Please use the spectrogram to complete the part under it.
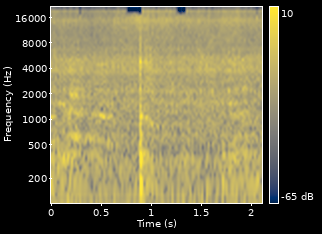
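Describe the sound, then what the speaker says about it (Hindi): Steady sizzling of ginger and green chili frying in hot oil in a wok, with a brief sharp clink of a utensil against the pan partway through. "ये अदरक और ग्रीन मिर्च का अब मैं तड़का भून रही हूँ"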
